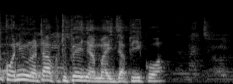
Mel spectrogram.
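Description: A man's voice preaching, which breaks off about a second and a half in into a short pause.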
